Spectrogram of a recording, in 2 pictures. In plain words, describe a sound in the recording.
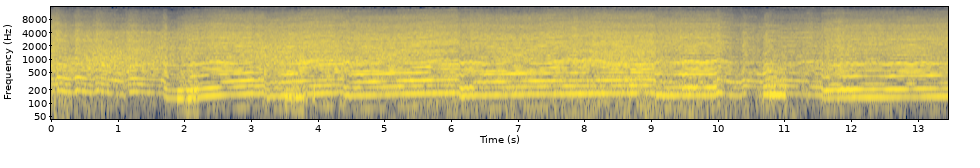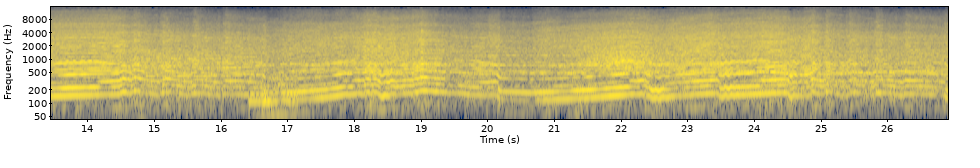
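A racing car engine screams at high revs, rising and falling in pitch as the gears shift.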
